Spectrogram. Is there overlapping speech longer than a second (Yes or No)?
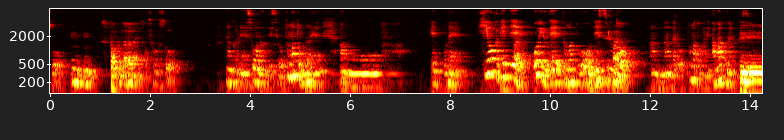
No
